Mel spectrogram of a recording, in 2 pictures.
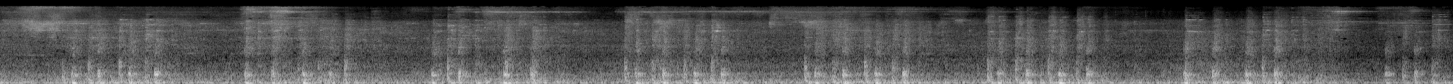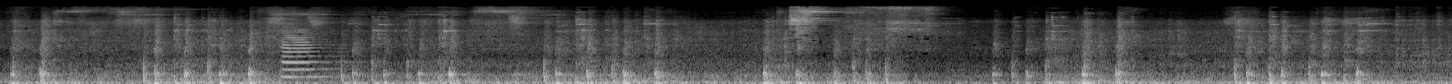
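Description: A long container freight train's wagons rolling past at speed: a steady rumble of steel wheels on rail with a repeated clickety-clack over the rail joints. A little past halfway comes one brief high squeal.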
